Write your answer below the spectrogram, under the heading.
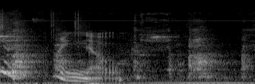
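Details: A male blue Weimaraner, a foster rescue dog, whines in high, wavering yelps that rise and fall at meal time, impatient while his food soaks.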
